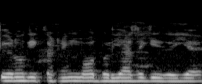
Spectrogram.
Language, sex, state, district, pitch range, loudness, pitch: Hindi, male, Uttar Pradesh, Muzaffarnagar, 155-165 Hz, -22 LUFS, 160 Hz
